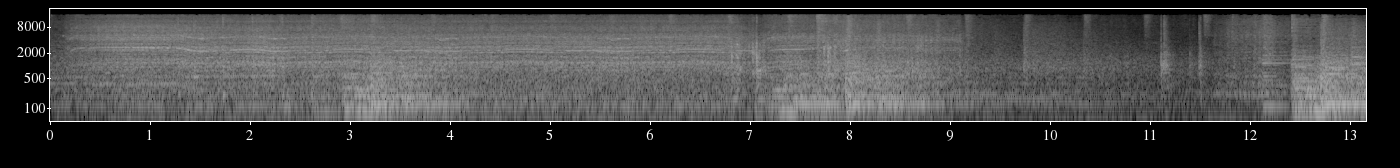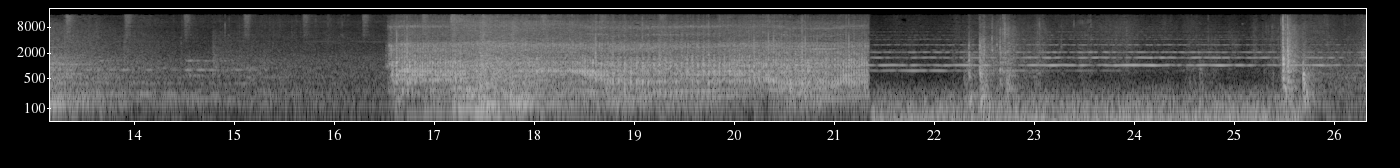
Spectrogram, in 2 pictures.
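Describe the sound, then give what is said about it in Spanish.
An electric saw and a cordless drill with noise-reducing motors cut into the roof of a downtown bank in bursts, whirring and grinding, pausing between passes. A louder, steady stretch with a high motor whine closes it out. No voices. “Llevaba una sierra eléctrica y un taladro inalámbrico de primera línea con motores especiales que reducían el ruido.”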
